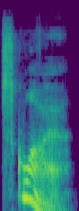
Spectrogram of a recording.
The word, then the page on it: squire: British English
